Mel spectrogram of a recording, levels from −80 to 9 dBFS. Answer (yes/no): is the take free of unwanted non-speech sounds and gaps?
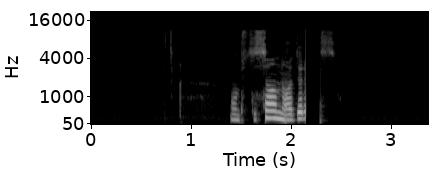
no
